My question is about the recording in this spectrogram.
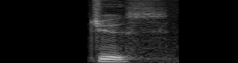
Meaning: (noun) 1. A liquid made from plant, especially fruit 2. A beverage made of juice 3. Any liquid resembling juice.: A soft drink 4. Any liquid resembling juice.: Liquor
- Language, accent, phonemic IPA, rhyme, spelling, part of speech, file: English, US, /d͡ʒus/, -uːs, juice, noun / verb, En-us-juice.ogg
